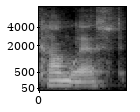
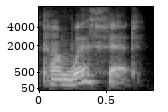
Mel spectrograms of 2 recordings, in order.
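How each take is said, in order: First: The name ends with the single syllable 'west'. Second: The name ends with the two syllables 'waset'. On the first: The speaker calls it wrong. "pronounced it Comwest" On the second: The speaker calls it right. "It's Kamweset"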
